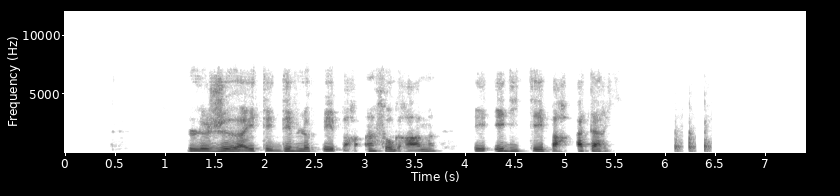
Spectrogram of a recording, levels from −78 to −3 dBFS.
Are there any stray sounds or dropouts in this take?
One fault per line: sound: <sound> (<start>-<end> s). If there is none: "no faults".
sound: thud (6.1-6.5 s)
